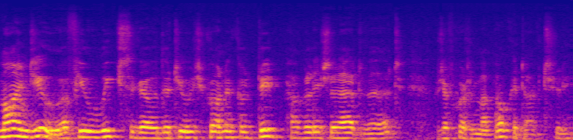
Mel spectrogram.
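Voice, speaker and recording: Noticeable background noise runs under a man whose voice sits fairly high. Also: fairly even intonation. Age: 90s. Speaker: Holocaust survivor and activist. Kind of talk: interview. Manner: halting.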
